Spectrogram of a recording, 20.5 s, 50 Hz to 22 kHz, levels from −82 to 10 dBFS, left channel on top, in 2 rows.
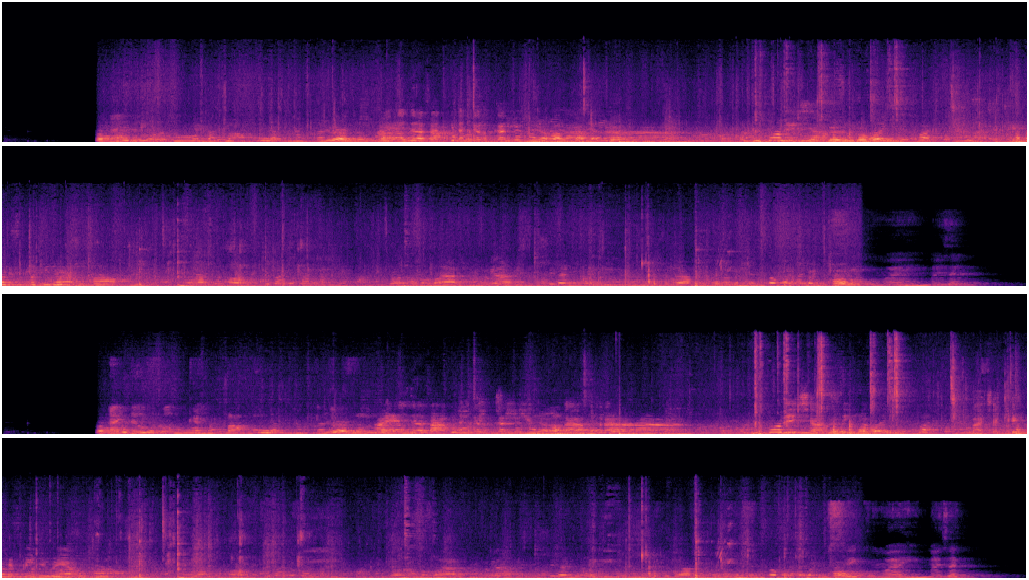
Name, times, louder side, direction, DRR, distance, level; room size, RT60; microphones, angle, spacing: sound 1, 0.9-18.8, left 3 dB, 55° left, 0.7 m, -24 dB
voice 1, 1.1-3.9 5.5-5.8 6.2-6.3 9.4-10.1 11.5-14.9 15.8-18.0 18.3-19.9, right 3 dB, 65° right, 1 dB, 0.7 m, -31 dB
voice 2, 3.7-6.9 7.7-9.0 9.6-11.3 19.2-19.3, right 3 dB, 45° right, 2 dB, 1.2 m, -27 dB
sound 2, 5.2-6.9 7.2-18.4, right 2 dB, 25° right, 0.5 m, -30 dB
9.4 x 7.7 x 5.4 m, 0.98 s
head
